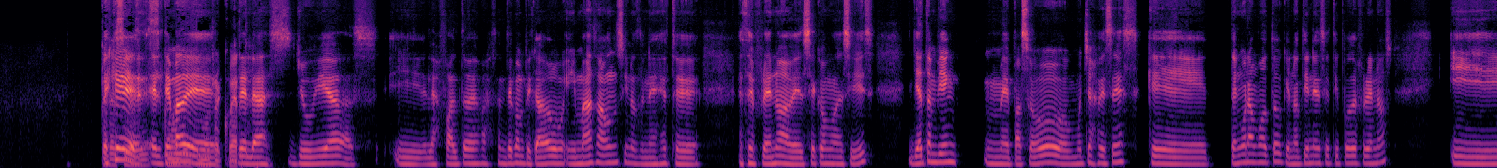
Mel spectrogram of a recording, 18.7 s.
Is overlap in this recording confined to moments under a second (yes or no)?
no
